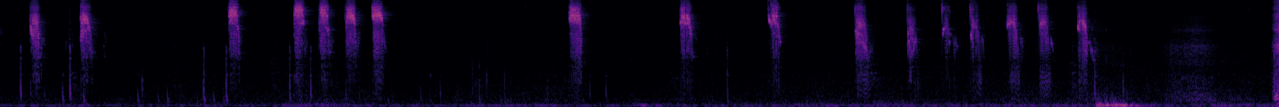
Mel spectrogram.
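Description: Cockatiel giving short, high chirps, single or in quick runs of up to four, about seventeen in all with pauses between.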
